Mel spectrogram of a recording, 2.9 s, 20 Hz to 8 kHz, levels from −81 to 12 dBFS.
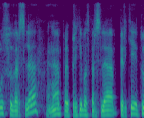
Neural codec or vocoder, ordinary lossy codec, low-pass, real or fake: vocoder, 44.1 kHz, 128 mel bands, Pupu-Vocoder; AAC, 48 kbps; 7.2 kHz; fake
